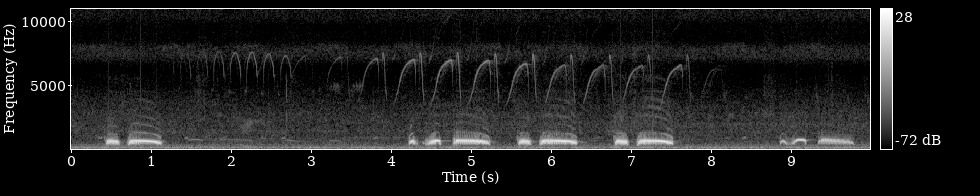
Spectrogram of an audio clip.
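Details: Lure calls of a spotted dove meant to draw wild doves into fighting; bursts of paired mellow coos separated by a three-second pause, faint high chirps and a low hum in the background.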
